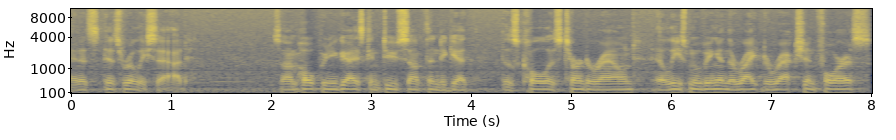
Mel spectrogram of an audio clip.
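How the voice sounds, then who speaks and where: Over noticeable background noise and audible room echo, a man with a very deep, low voice talks at a fairly quick pace in a monotone, flat intonation with very even loudness. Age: 60s. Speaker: county road maintenance supervisor giving public comment. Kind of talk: public comment at council meeting.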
